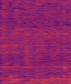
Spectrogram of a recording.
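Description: Tap water runs in a steady, close gush while acanthopanax (ogapi) shoots and leaves are rinsed clean in a sink for samgyetang broth, with no talking over the brief splash.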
